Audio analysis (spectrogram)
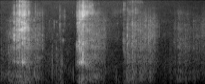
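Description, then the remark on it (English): Crunching of crisp Cheetos crunchy cheese corn snacks, strong-smelling Canadian cheese, being bitten and chewed, with two sharp bites followed by softer crackly chewing, loud and right at the microphone with no talking. “Our crunch right in our mic.”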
